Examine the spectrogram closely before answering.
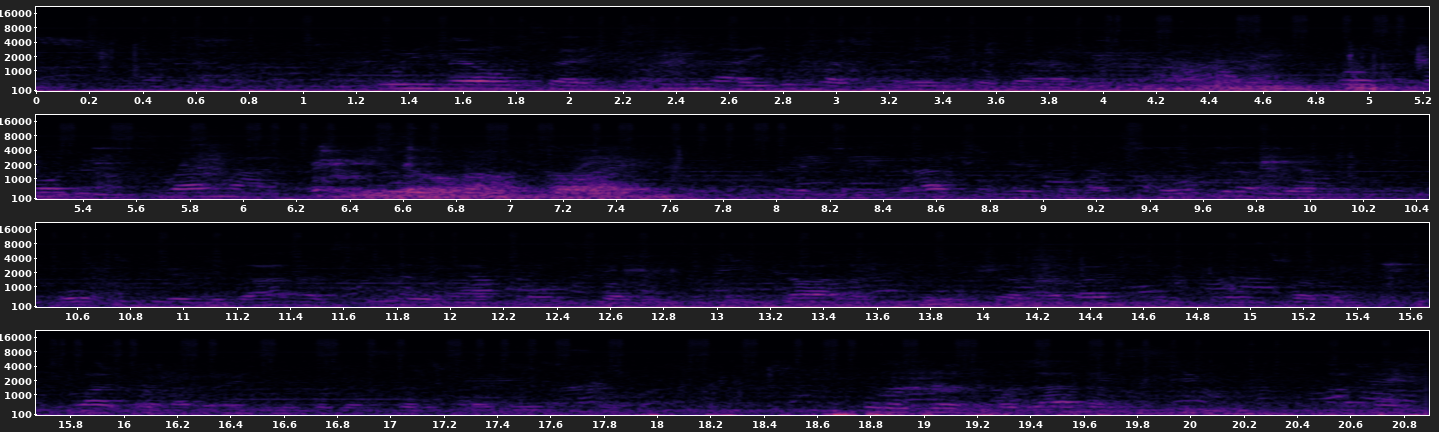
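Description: A crowd of older men and women murmur and talk outdoors.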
